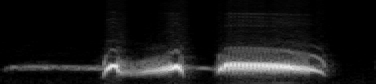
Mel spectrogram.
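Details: A morning spotted dove calls to provoke a rival. A faint steady hum leads into a sharp coo and a rising note, then a long, trembling, slowly falling croon.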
